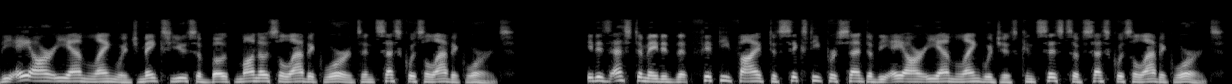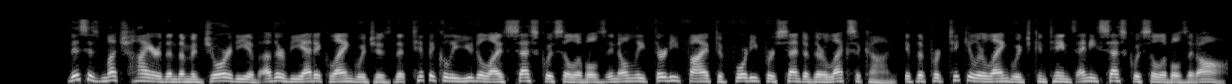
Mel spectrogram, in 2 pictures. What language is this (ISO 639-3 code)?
eng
